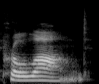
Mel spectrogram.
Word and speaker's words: prolonged: prolonged prolonged so uh in the word prolonged um we don't say it as a hard G it's not prolonged prolonged but um it's the same like if you know like ing so or the word long l-o-n-g we don't say long but we say long long so we're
